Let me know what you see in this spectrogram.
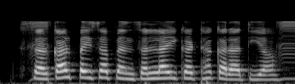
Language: Bhojpuri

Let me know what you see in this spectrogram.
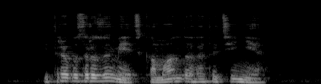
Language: Belarusian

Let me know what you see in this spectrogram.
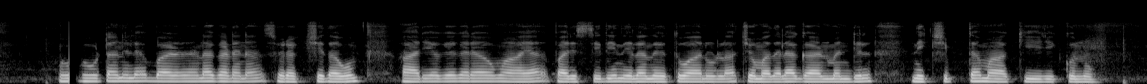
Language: Malayalam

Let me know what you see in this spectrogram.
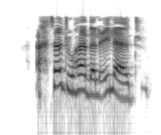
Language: Arabic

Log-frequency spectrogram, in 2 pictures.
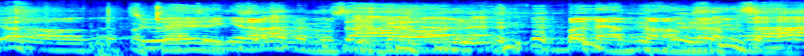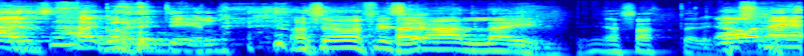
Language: Swedish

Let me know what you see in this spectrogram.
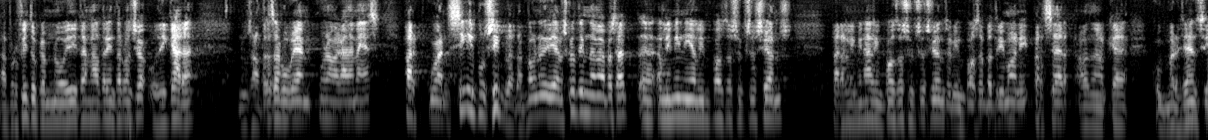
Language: Catalan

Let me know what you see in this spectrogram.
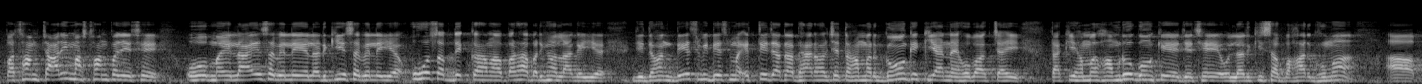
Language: Maithili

